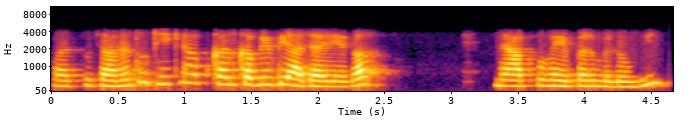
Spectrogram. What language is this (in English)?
Hindi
